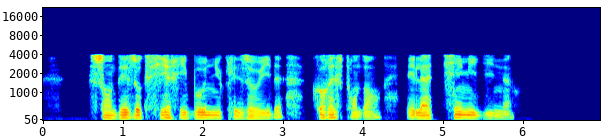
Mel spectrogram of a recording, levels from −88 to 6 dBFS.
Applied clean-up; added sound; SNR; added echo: neural mask model Resemble Enhance denoiser.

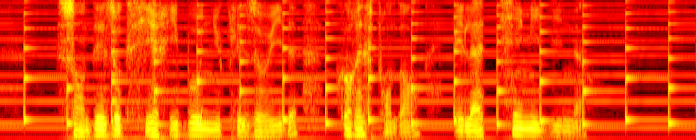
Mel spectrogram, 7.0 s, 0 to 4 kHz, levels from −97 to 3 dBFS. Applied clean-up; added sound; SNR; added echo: none; Ringtone; 7 dB; none.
